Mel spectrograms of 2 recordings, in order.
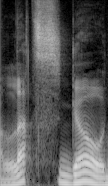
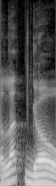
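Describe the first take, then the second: First: LET'S GO with a hissed S in LET'S; audible S. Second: LET'S GO wrongly said as LET GO; missing S. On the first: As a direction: keep the hiss before GO in LET'S GO. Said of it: "Cái câu này các bạn đừng có quên xì". ("let's go" nhớ xì chữ S) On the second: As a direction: drop the hiss, as in LET GO. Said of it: "Đừng có let go". (đọc sai "let go", quên xì) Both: Shown as a demonstration.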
